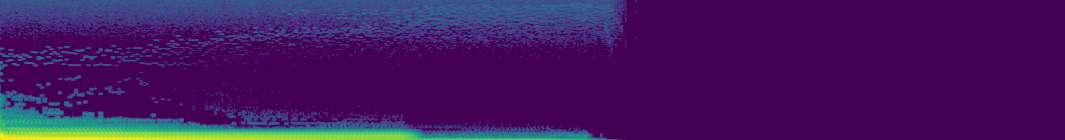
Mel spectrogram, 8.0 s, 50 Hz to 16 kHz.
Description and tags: Some self-made 808s using various synthesizers.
